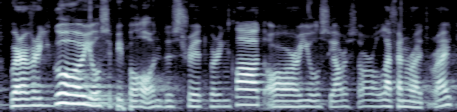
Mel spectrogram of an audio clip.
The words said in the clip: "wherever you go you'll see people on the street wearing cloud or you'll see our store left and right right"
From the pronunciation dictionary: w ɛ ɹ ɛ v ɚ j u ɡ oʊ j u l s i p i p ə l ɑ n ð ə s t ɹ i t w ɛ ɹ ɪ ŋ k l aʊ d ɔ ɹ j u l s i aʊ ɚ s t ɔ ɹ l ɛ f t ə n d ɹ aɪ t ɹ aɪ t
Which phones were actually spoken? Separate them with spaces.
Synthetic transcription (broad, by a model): w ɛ ɹ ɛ v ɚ j u ɡ oʊ j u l s i p i p ə l ɑ n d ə s t ɹ i t w ɛ ɹ ɪ ŋ k l aʊ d ɔ ɹ j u l s i aʊ ɚ s t ɔ ɹ l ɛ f ə n ɹ aɪ t ɹ aɪ t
